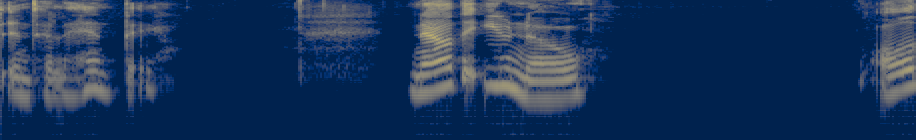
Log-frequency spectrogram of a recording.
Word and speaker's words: inteligente: The letter G is pronounced H, as in hen, when it appears before E or I. Example, inteligente is pronounced inteligente.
